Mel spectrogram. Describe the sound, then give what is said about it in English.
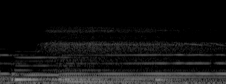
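A slow, deep inhale: a soft, breathy hiss that begins quietly and continues steadily over a sustained low tonal hum. “One more deep breath.”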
